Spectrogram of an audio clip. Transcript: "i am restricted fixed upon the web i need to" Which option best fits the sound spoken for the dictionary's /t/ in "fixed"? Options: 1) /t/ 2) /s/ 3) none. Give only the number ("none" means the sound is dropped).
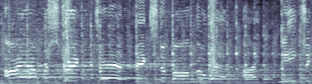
1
